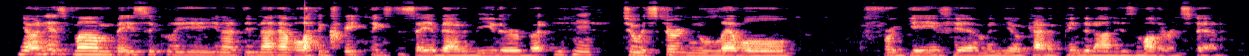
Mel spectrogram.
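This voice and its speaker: A man with an American accent speaks at a moderate pace in a dark, mellow, somewhat breathy tone, fairly high in pitch with ordinary pitch variation. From New York suburbs, US. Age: 70s. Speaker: memoir author, adoptee. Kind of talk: interview storytelling. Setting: remote call.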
